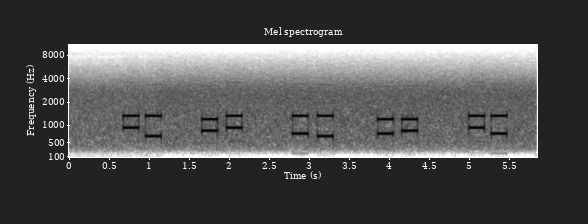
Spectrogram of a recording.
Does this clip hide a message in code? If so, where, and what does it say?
Yes: DTMF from 0.7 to 5.5 s, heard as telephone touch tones, dialled by hand, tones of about 200 ms, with radio hiss. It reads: 02 70 52 47 05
